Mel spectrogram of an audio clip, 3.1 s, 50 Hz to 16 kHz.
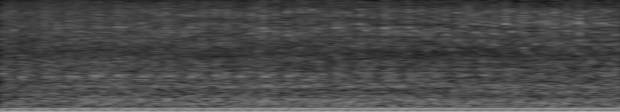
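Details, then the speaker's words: Caterpillar D2 #5U4177 diesel crawler on first start after sitting 20 years, at full compression with fuel on; fuel pressure pegged, oil pressure excellent, no leaks. Steady, even low chug with no knocks or misses; runs clean, normal idle. "oh that didn't start up too bad at all look at that it runs clean fuel pressure Peg o pressure is excellent man I'm liking it that thing runs pretty clean"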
